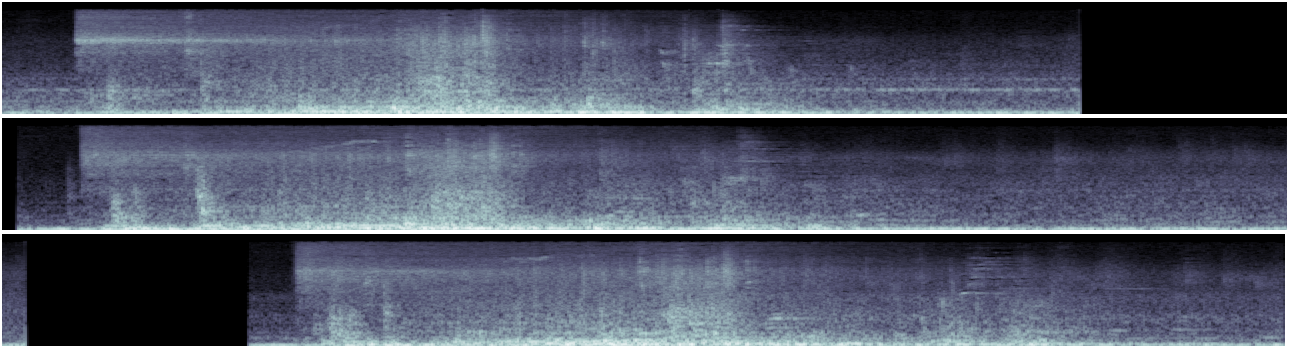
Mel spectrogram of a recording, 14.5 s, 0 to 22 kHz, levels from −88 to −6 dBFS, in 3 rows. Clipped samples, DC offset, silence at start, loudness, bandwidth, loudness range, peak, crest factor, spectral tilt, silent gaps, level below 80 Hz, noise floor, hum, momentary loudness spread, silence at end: under 0.1%; under 0.1%; 0 s; -22 LUFS; 16.5 kHz; 8 LU; -4 dBFS; 18 dB; -5.5 dB/octave; 4.04-4.88 s, 9.72-10.56 s; -24 dBFS; under -90 dBFS; none; 14 LU; 0 s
